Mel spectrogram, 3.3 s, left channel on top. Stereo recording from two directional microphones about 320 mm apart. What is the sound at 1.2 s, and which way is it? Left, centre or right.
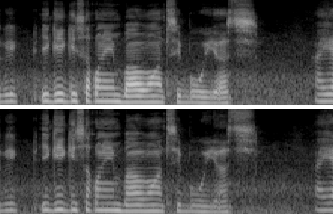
Speech, right.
